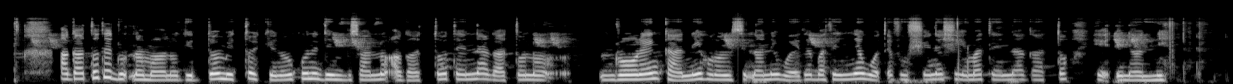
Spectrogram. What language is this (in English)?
Sidamo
